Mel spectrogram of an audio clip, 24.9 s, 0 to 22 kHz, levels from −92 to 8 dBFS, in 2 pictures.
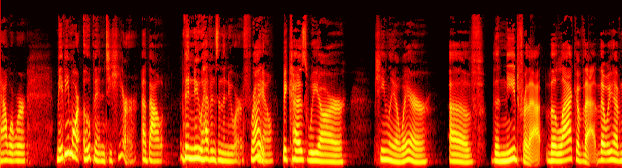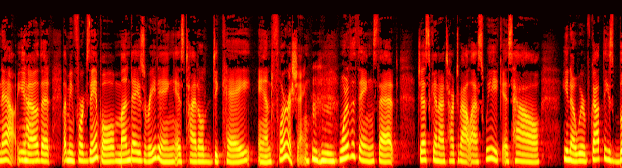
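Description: There are no technical faults in this speech audio, so there is nothing to set out in time order.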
